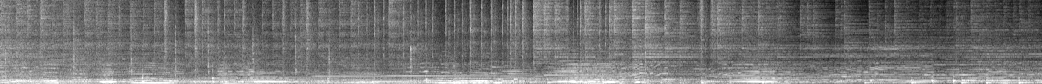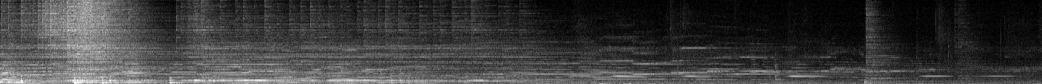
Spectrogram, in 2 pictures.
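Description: Live chamber ensemble of bowed strings, vibraphone and drum kit playing, dense at first with drum strokes under the strings. About two-thirds through comes a short cymbal swell, after which the music thins out and fades to soft, sustained high notes.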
